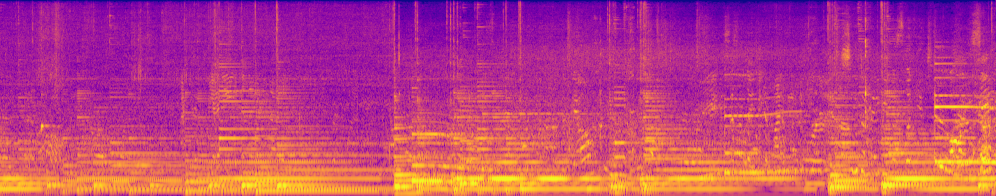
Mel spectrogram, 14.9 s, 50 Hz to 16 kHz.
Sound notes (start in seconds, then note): 8.5 chatter in background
